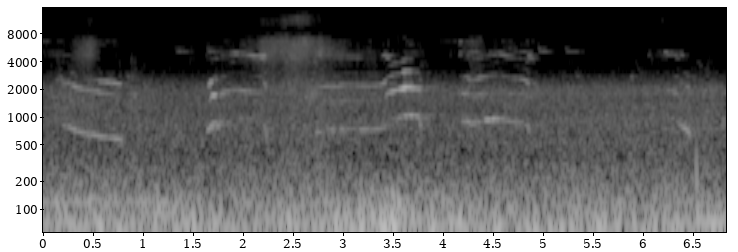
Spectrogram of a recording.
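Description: Birds calling: many short whistled notes that glide up and down, at several pitches and scattered at uneven intervals, over a steady low rumble of wind and background noise.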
